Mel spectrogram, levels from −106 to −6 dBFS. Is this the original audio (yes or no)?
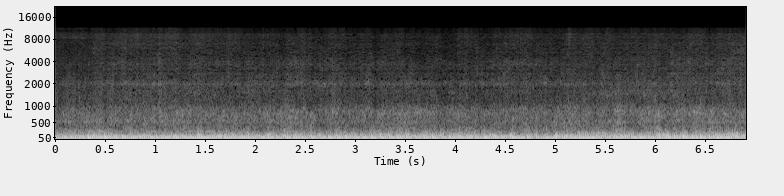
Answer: no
